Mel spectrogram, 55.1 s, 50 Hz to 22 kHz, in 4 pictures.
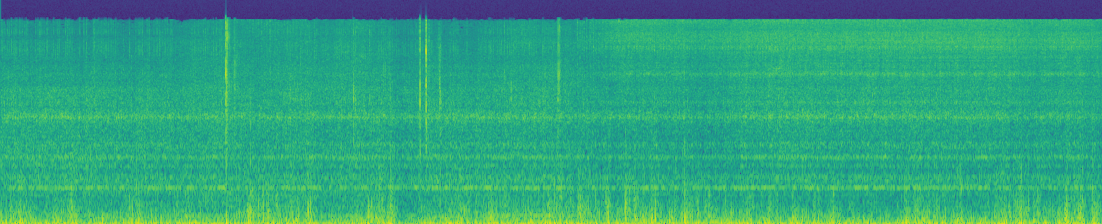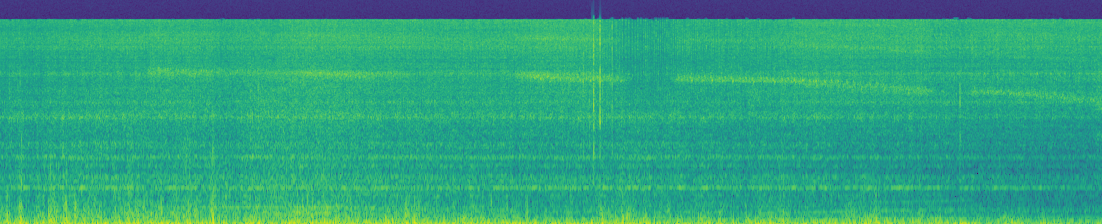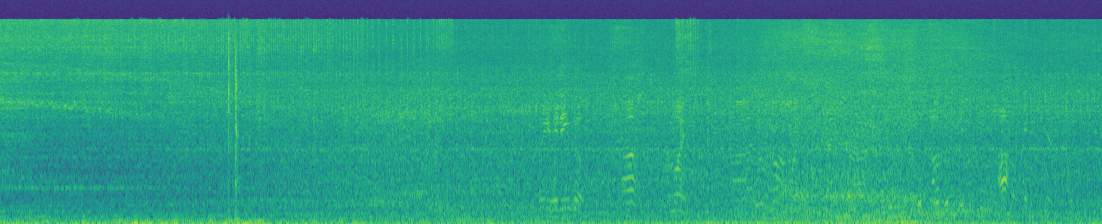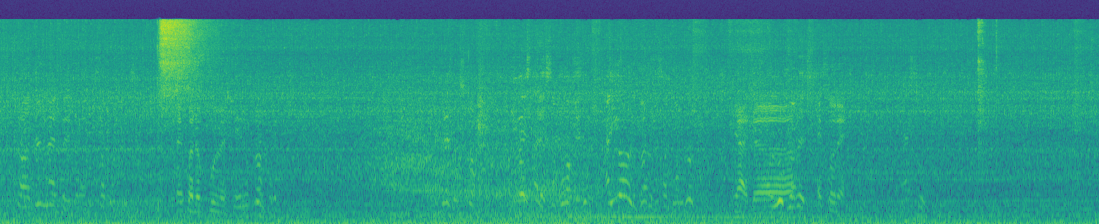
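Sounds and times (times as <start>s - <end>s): wind buffeting microphone: 0.0s - 34.2s, 44.8s - 50.9s
bicycle road rumble: 0.0s - 55.0s.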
